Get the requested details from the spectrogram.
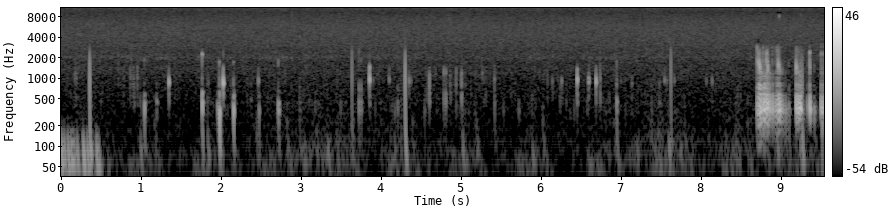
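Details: Stomachache after Christmas dinner, recorded from the belly while sleeping: irregular gurgles, squeaky pops and low rumbling; bowel sounds.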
